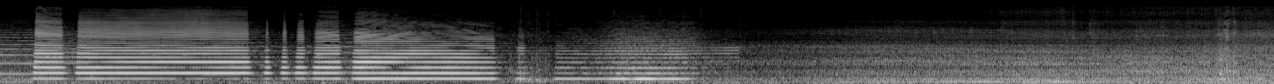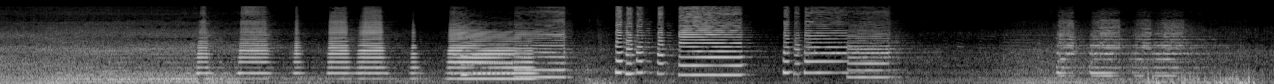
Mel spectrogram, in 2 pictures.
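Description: Lorry air horns sounding long held blasts for the first several seconds, then a heavy diesel truck driving past. Later come horn blasts that step quickly between several different notes, like a tune, and then a few short toots near the end.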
